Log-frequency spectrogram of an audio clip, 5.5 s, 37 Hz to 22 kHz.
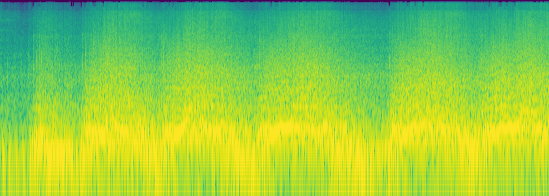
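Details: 2014 Kawasaki KX250F with new FMF Mega Bomb header and Q4 exhaust, baffle out: sharp repeated blips rising and falling with a crisp, loud bark; picks up and drops back cleanly, normal revving.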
